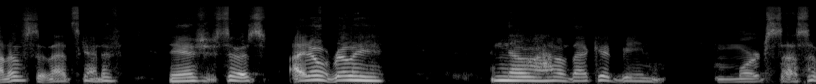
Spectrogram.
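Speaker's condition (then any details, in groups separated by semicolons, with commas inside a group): Cerebral palsy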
